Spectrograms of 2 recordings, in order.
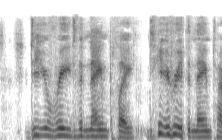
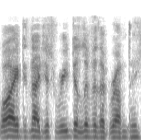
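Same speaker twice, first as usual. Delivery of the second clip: plain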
